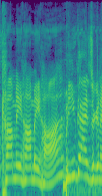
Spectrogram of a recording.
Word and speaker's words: Kamehameha: there we go the nimbus cloud and the kamehameha right here okay so that's how the nimbus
